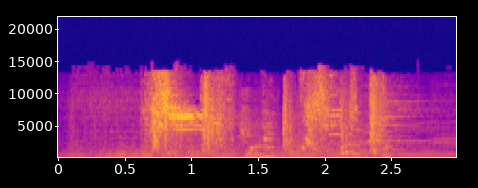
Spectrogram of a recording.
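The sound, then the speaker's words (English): Two men cross swords in a fight, producing several sharp clashing hits and swishing strokes in quick, uneven succession over a ringing background. “He grabs the other one. He throws the scabbard at Lee. The two men cross swords.”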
